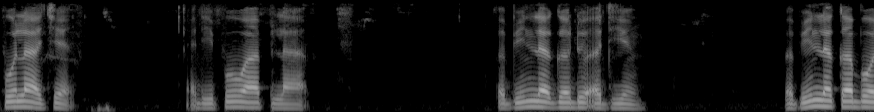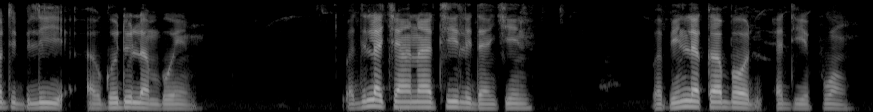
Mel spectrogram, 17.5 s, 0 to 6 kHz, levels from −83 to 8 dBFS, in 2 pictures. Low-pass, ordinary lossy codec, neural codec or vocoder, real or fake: 5.4 kHz; Opus, 24 kbps; none; real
